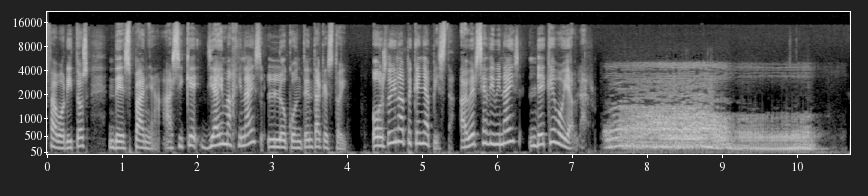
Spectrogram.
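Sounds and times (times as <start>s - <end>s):
speech: 0.0s - 8.6s
bear roaring: 7.4s - 10.6s.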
